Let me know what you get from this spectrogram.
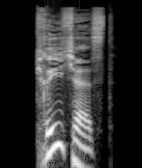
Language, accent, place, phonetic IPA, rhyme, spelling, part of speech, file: German, Germany, Berlin, [ˈkʁiːçəst], -iːçəst, kriechest, verb, De-kriechest.ogg
- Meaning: second-person singular subjunctive I of kriechen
